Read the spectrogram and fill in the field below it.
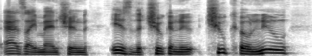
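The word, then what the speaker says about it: Chu Ko Nu: Now, that unique unit, as I mentioned, is the Chukonu. I've heard it pronounced about 17 different ways, anything from Chockies or Chuckies all the way to Chukanus.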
